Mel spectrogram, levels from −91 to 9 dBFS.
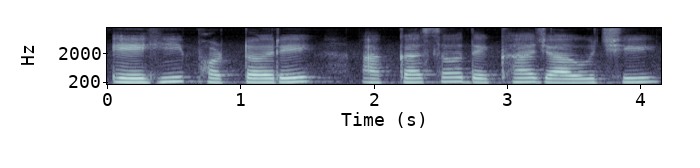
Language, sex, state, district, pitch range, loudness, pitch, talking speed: Odia, female, Odisha, Nuapada, 195-215 Hz, -16 LUFS, 200 Hz, 70 wpm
